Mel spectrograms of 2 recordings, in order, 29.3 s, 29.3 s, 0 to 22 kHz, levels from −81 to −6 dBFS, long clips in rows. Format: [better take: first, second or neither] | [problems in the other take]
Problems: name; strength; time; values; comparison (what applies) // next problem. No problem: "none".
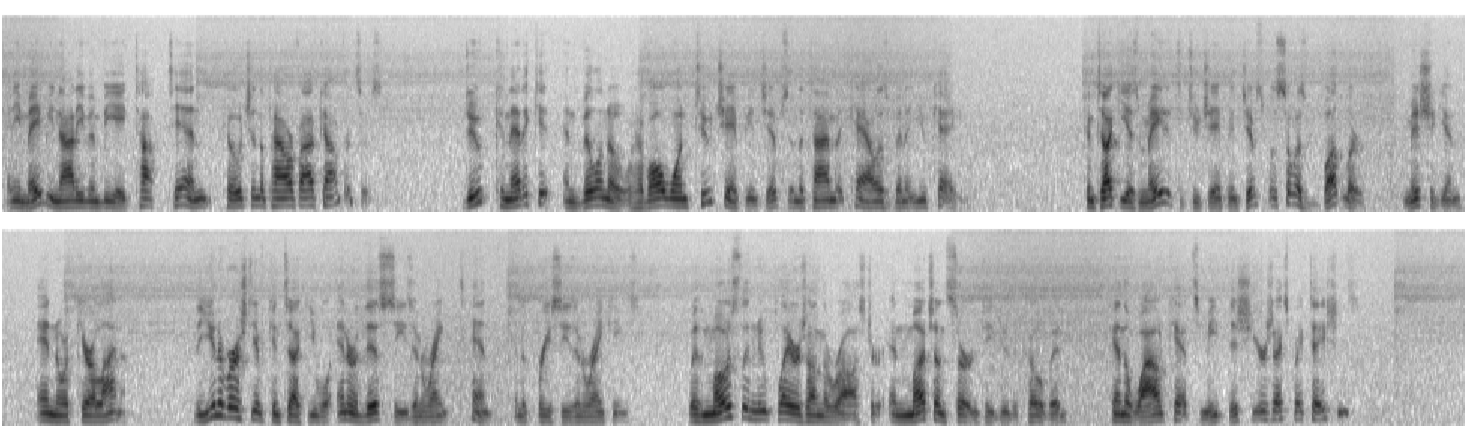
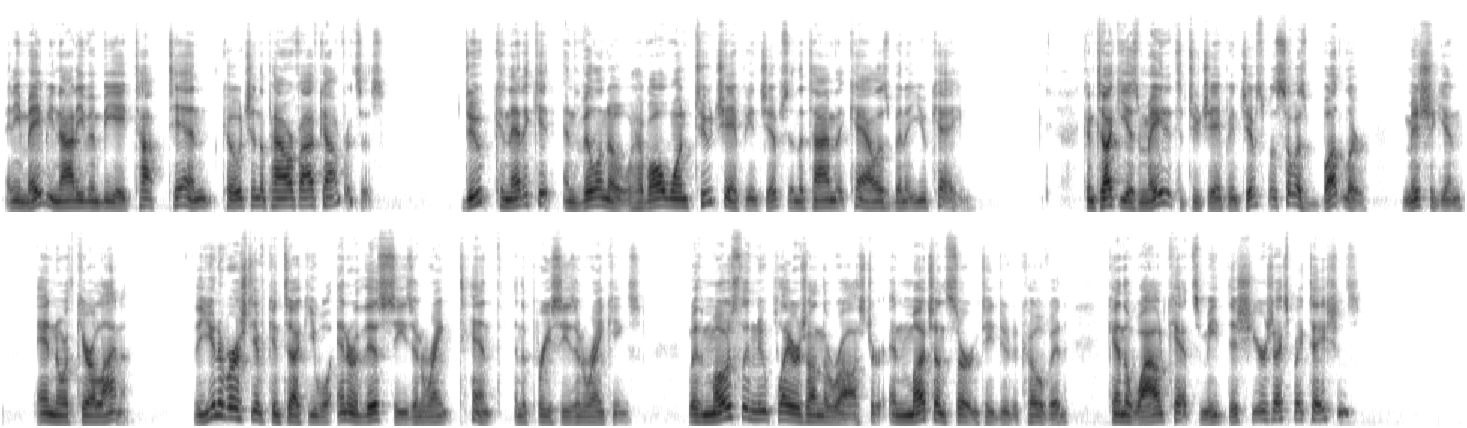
second | hiss; noticeable; throughout; 15 dB below the speech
